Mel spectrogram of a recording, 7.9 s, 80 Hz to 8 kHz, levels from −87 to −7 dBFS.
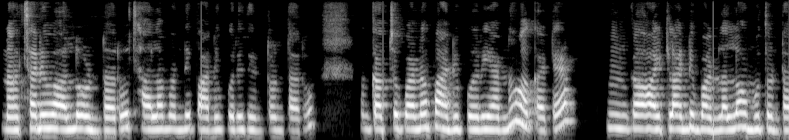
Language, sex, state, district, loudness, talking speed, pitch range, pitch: Telugu, female, Telangana, Nalgonda, -14 LUFS, 130 wpm, 235-260 Hz, 245 Hz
